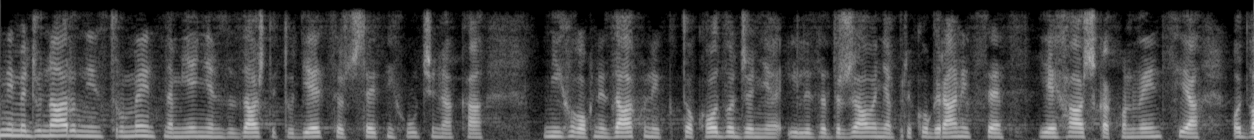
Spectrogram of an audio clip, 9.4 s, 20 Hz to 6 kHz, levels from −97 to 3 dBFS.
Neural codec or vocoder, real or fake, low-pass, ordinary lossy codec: autoencoder, 48 kHz, 128 numbers a frame, DAC-VAE, trained on Japanese speech; fake; 5.4 kHz; none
